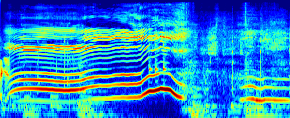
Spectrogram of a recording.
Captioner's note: screaming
